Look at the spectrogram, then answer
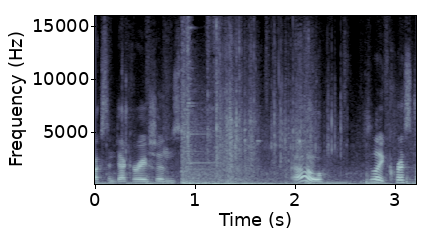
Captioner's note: cash register dings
